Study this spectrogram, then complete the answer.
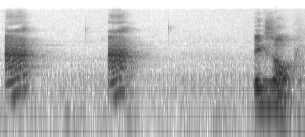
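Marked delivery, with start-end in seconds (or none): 0.0-1.3 "un" as a short nasal A shooting up high. Shown as a demonstration. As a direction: clip "un" through the nose, pitch rising sharply. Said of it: "il est nasal et court". (« un » nasal, court et très montant)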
